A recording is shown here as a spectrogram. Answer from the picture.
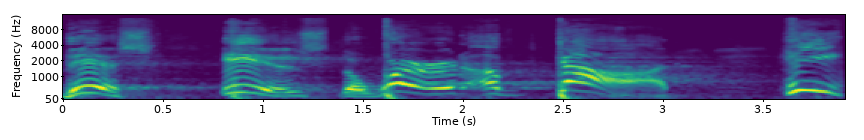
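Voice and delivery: full-force preaching shout; thundered proclamation. Acted. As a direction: hammer out each word of the climax.

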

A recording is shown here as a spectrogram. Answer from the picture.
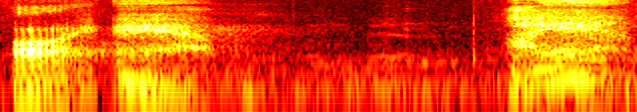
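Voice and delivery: I am dropped very soft; hushed awe. Acted. Preacher giving Jesus' answer, very soft and hushed. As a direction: breathe I am in awe.

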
